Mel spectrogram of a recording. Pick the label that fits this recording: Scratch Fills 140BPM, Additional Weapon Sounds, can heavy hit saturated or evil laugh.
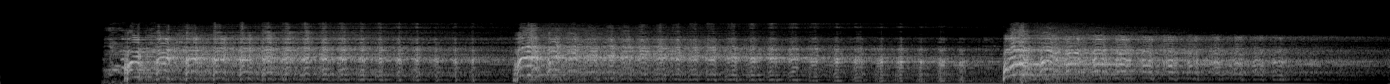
evil laugh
